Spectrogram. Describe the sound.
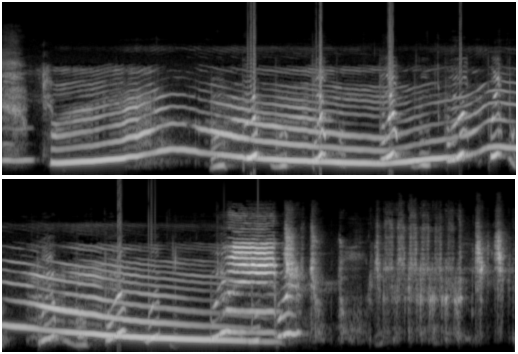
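A voice imitates an ambulance siren, wailing in long rising and falling sweeps for about eight seconds, loud, ending with a brief burst of breathy noise.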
